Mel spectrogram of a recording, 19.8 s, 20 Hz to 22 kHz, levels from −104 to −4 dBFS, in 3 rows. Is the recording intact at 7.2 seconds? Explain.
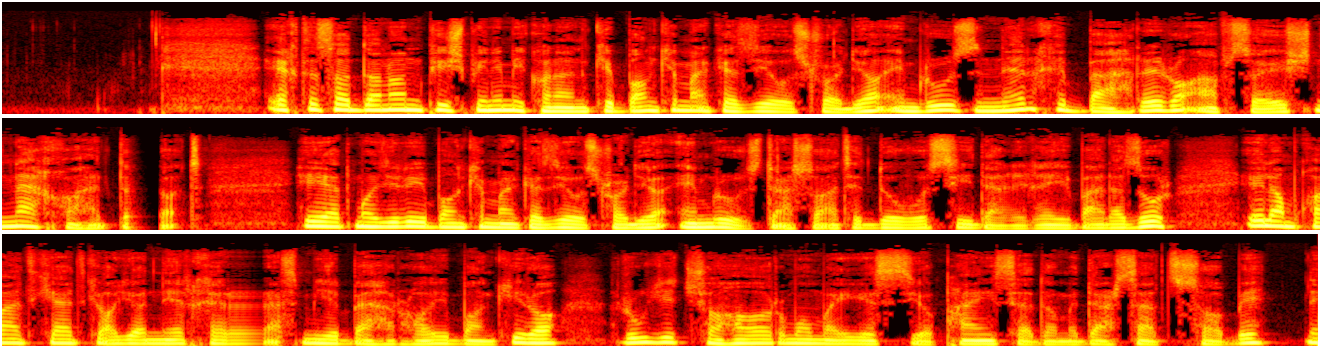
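No. From 7.21 to 7.40 s there is a call audio freeze: the last sound is stretched into a fading buzz that ends in roughly 40 ms of silence, about 166 ms in all, likely because delayed packets emptied the jitter buffer. Unlike a dropout, nothing is lost; the audio resumes where it stopped, about 0.17 s late.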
